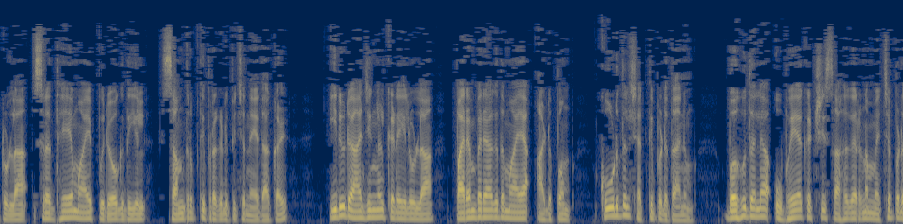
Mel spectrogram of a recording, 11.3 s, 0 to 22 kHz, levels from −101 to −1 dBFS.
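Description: Speech throughout carries plainly audible WMA compression artefacts, likely from a bitrate around 48 kbps: ringing, washy smearing and breathing hiss, with a spectrogram showing a hard ceiling at 16.6 kHz and patchy gaps.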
